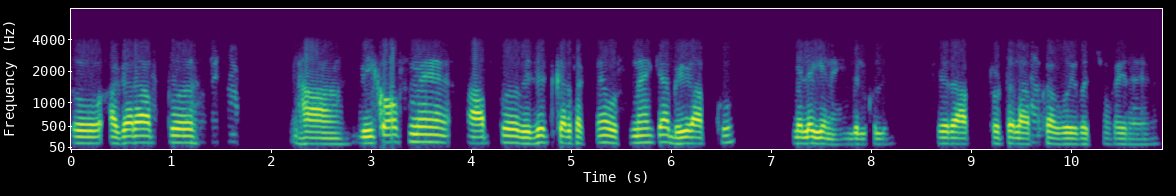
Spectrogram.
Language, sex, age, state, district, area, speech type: Hindi, male, 60+, Madhya Pradesh, Bhopal, urban, conversation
